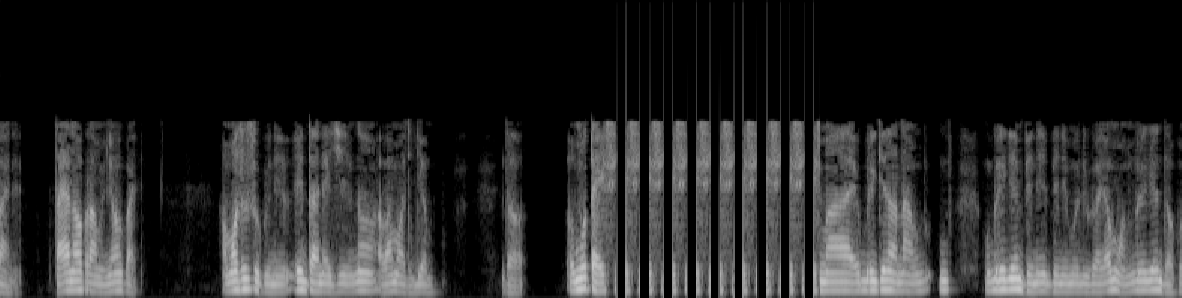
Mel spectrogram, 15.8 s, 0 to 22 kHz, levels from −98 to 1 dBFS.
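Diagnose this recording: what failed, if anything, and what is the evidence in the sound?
Throughout the clip, nothing survives above 4.1 kHz. The speech sounds dull and smeared. Sibilants carry a fizzy, warbling texture. This points to the codec stage. The damage is heavy and is likely AAC compression, with AAC-LC at a very low rate that fits about 16 kbps. Starved of bits, the encoder quantises its frequency lines coarsely against a hearing model. It discards the top band and leaves holes in what remains.

From 8.22 s to 10.94 s there is a stutter with silent gaps. A 186 ms burst plays, then 127 ms of digital silence follows. The pattern repeats every 313 ms, eight times in all. The fault sits at playback or streaming. The stream likely stalled. At each retry the player replayed its last fragment, then ran empty. The speech that belonged in that span is lost.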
